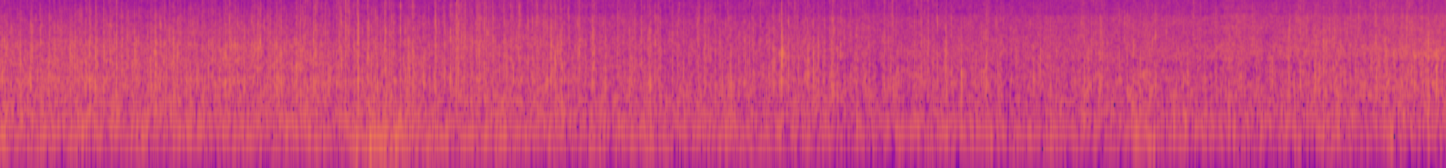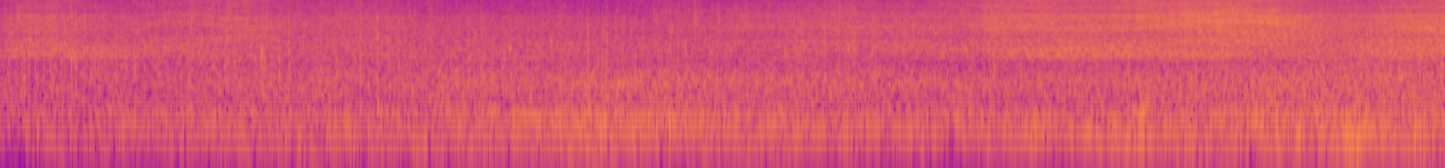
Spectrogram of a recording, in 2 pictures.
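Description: Steady rain falling, an even hiss that grows louder and brighter about halfway through and again near the end.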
